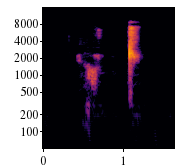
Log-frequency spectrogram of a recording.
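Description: A single crisp, fairly loud finger snap comes right after a brief murmured vocal sound, then quiet.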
